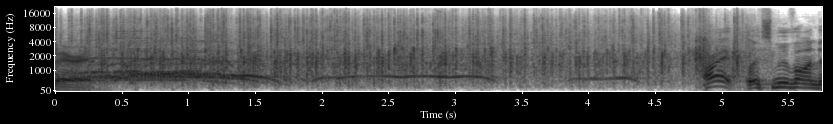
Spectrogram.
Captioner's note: cheers and applause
